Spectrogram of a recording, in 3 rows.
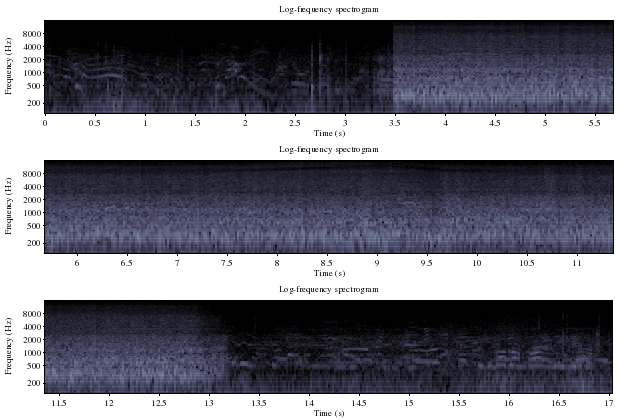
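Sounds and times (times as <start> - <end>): propane burner blast: 3.5 - 13.2.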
